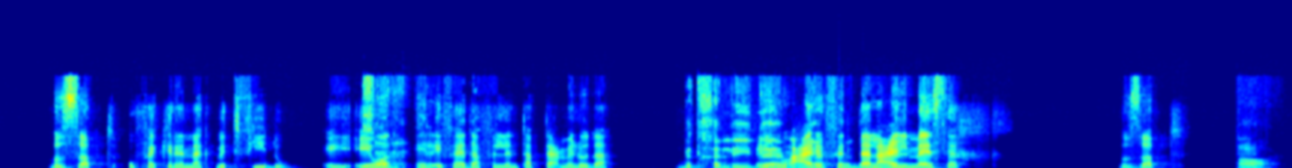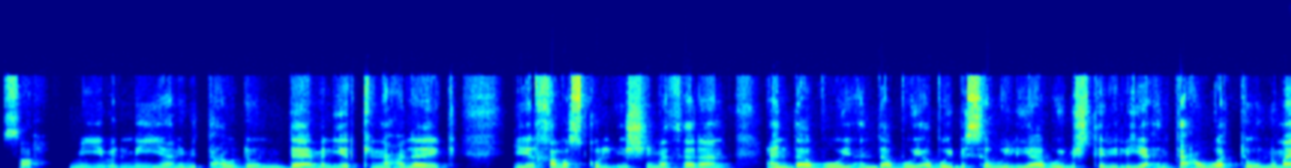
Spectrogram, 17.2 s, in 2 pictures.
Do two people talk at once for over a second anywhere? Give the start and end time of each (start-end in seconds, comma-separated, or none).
5.1-6.3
